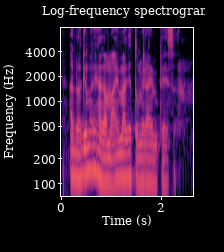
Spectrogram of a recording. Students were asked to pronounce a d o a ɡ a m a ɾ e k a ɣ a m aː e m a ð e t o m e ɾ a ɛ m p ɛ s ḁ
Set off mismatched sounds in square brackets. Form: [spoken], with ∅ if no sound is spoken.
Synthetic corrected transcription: a d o a ɡ [e] m a ɾ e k a ɣ a m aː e m a [ɣ] e t o m e ɾ a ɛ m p ɛ s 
